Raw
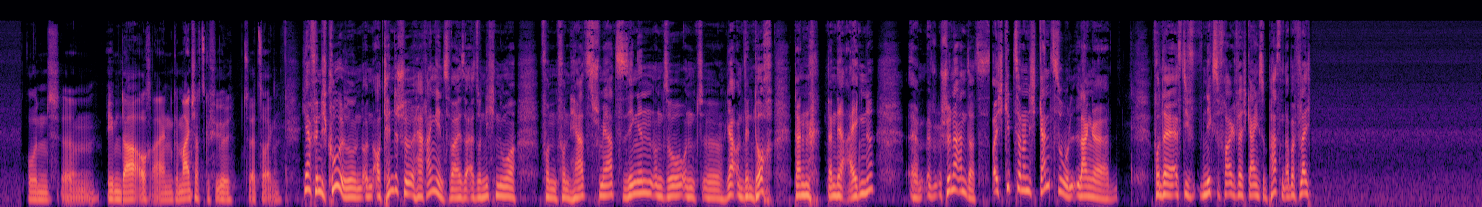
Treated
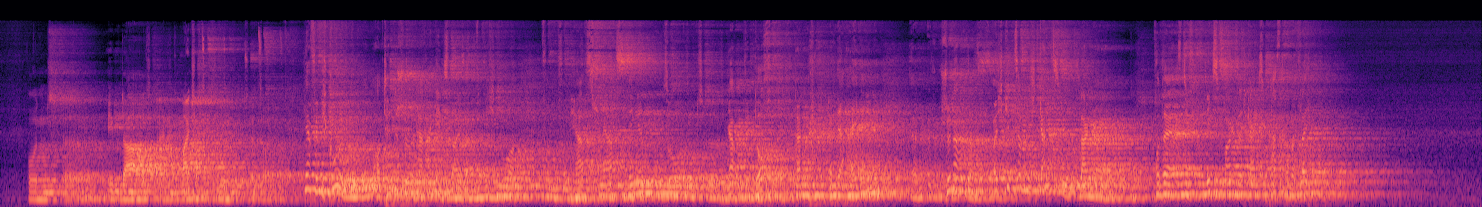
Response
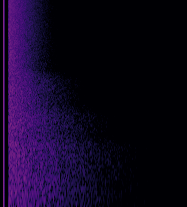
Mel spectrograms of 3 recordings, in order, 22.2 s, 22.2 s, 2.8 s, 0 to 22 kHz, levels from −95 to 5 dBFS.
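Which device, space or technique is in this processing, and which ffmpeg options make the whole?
cave: -filter_complex "[0:a]aecho=1:1:320:0.299[a];[1:a]atrim=start_sample=2205[b];[a][b]afir=irnorm=-1:irlink=0,volume=7.5dB"

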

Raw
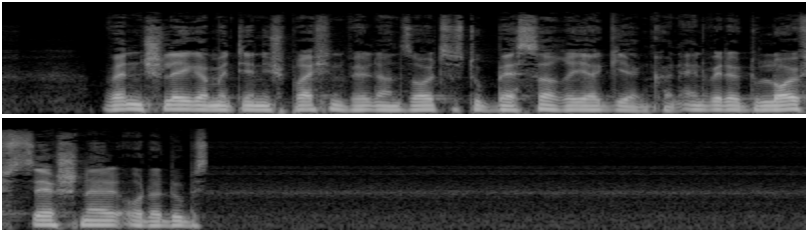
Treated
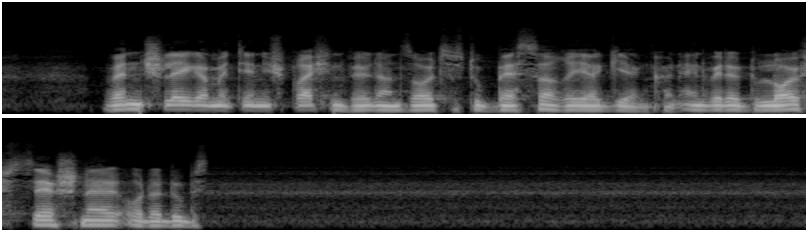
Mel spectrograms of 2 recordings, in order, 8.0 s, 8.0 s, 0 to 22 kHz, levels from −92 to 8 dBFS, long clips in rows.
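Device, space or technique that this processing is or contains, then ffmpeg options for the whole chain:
kitchen radio: -filter_complex "[0:a]highpass=160,equalizer=f=210:t=q:w=4:g=5,equalizer=f=330:t=q:w=4:g=-3,equalizer=f=500:t=q:w=4:g=-5,equalizer=f=720:t=q:w=4:g=6,equalizer=f=1.5k:t=q:w=4:g=3,equalizer=f=2.2k:t=q:w=4:g=9,lowpass=f=3.5k:w=0.5412,lowpass=f=3.5k:w=1.3066,asettb=1/sr,asplit=3[a][b][c];[a]atrim=end=0.694[d];[b]atrim=start=0.69:end=1.66,asetpts=PTS-STARTPTS,afade=t=in:d=0.004:c=qsin,afade=t=out:st=0.966:d=0.004:c=qsin,highpass=260[e];[c]atrim=start=1.656[f];[d][e]acrossfade=d=0.004:c1=hsin:c2=qsin[g];[g][f]acrossfade=d=0.004:c1=qsin:c2=hsin"

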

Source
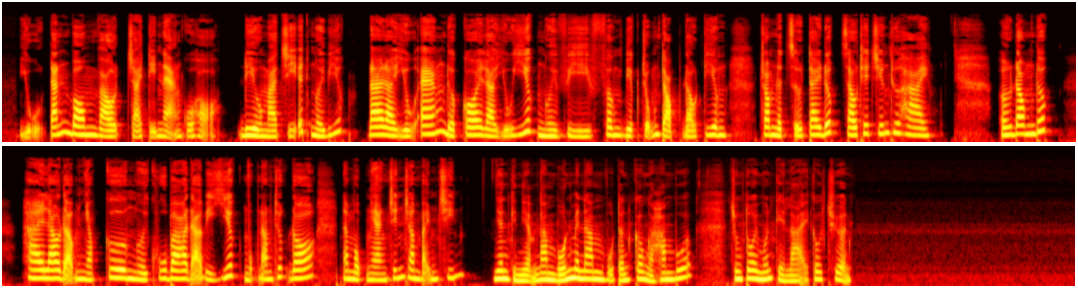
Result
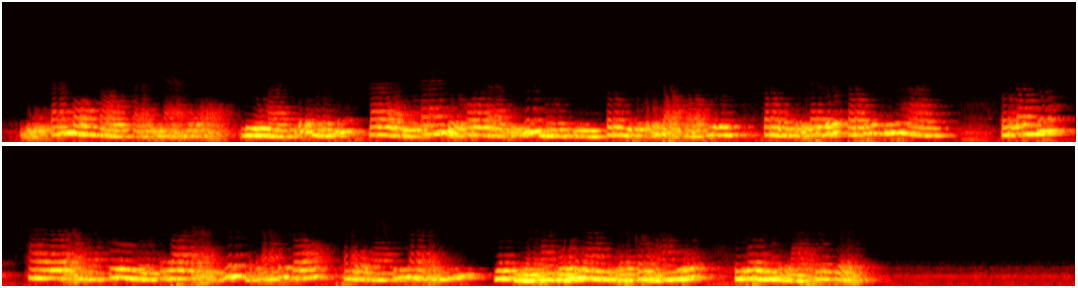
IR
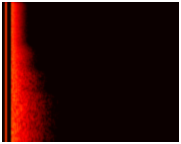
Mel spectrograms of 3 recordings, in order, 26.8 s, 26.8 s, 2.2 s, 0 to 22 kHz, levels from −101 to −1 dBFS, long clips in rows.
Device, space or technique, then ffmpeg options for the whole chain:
next room: -filter_complex "[0:a]lowpass=f=430:w=0.5412,lowpass=f=430:w=1.3066[a];[1:a]atrim=start_sample=2205[b];[a][b]afir=irnorm=-1:irlink=0,volume=-6dB"

